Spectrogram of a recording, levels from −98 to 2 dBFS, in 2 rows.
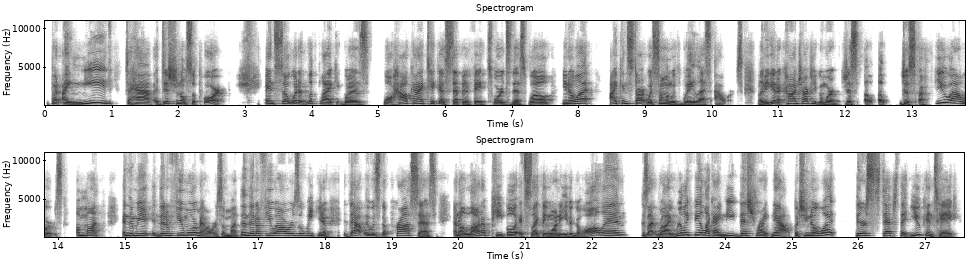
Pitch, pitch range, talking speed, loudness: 205 Hz, 175-240 Hz, 250 wpm, -19 LUFS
